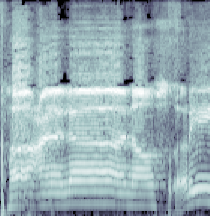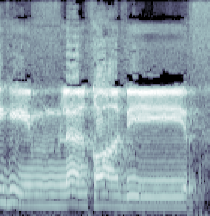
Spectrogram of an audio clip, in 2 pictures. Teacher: ha di pangkal, ain di tengah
